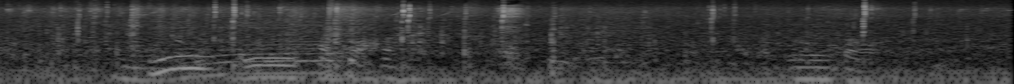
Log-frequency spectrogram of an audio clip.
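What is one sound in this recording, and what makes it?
A baby monkey squeaks and whimpers nearby.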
